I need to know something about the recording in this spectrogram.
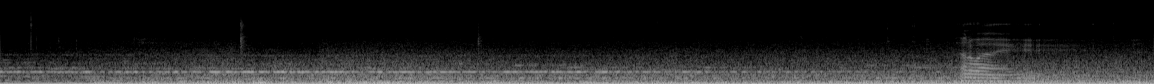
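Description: A spaceship's engines rumble with a steady, low drone.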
